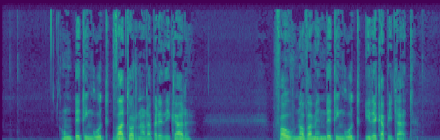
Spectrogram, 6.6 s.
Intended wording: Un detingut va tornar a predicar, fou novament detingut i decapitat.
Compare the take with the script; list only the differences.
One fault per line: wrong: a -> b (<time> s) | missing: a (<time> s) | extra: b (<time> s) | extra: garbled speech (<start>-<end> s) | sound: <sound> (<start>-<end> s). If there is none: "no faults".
no faults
